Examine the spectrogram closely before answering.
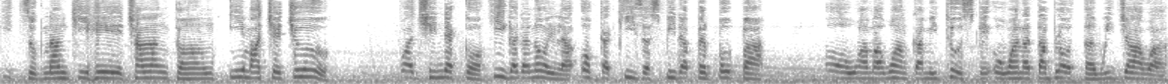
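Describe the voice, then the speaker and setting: A woman's voice: mid-range voice, steady tone, moderate pace, slight background noise, natural voice. A woman voicing a female alien informant who speaks in a fluid, singsong alien tongue, in a video game. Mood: chattering.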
